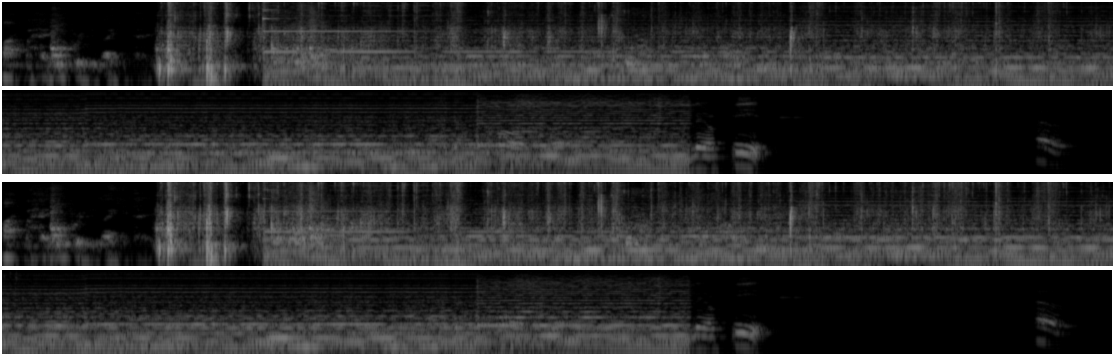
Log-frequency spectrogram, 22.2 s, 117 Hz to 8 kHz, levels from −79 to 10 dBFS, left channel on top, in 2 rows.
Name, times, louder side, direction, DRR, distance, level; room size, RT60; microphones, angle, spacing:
voice 1, 0.0-2.3 2.7-3.3 5.5-8.0, right 1 dB, 45° right, 3.0 m, -48 dB
sound 1, 1.5-11.3, right 4 dB, 30° right, 1.2 m, -39 dB
Chink clink, 2.6-8.5 8.8-9.2, left 9 dB, 90° left, 0.7 m, -47 dB
sound 2, 2.6-18.0, right 1 dB, 5° right, 1.0 m, -45 dB
voice 2, 2.9-4.0 21.4-21.8, right 2 dB, 80° right, 2.4 m, -54 dB
voice 3, 15.5-16.9 17.9-19.0, left 3 dB, 25° left, 1.0 m, -52 dB
14.5 x 5.4 x 9.3 m
head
